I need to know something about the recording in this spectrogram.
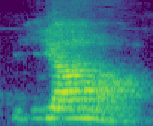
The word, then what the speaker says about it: llama: In Spanish, when you see a double L in a word, it is pronounced as a Y.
